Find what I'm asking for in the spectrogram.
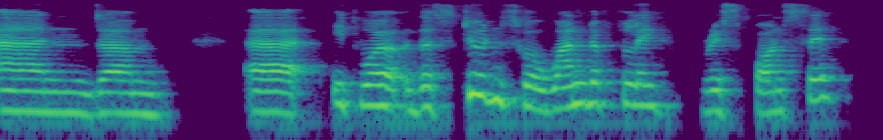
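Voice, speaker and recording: A woman talks at a very slow pace with a Swedish accent. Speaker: international arbitrator. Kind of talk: interview. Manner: halting, many fillers.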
